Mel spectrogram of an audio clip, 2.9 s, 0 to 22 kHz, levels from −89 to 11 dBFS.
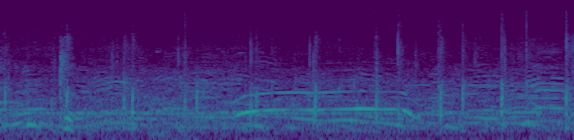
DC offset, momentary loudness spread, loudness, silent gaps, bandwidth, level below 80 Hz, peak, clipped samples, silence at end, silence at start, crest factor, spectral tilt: under 0.1%; 5 LU; -45 LUFS; none; 16.5 kHz; -76 dBFS; -26 dBFS; under 0.1%; 0 s; 0 s; 20 dB; -3.5 dB/octave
